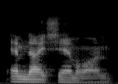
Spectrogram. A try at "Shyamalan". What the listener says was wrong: Shyamalan. The Y is silent.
